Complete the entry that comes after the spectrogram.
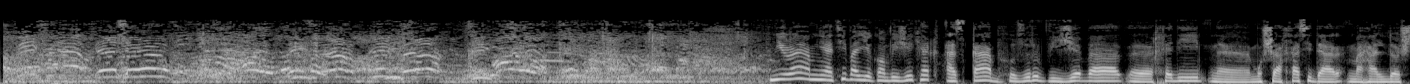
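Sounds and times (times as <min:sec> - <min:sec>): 
crowd of protesters chanting slogans in unison in front of a governor's office: 0:00.0 - 0:07.7
speech: 0:07.8 - 0:14.0.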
